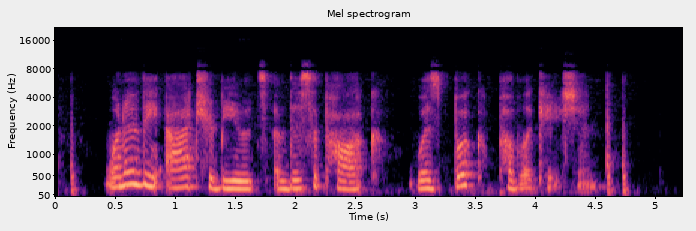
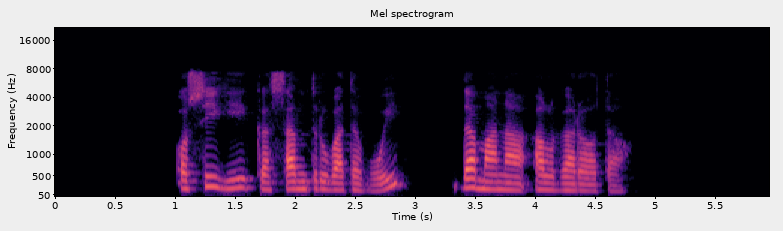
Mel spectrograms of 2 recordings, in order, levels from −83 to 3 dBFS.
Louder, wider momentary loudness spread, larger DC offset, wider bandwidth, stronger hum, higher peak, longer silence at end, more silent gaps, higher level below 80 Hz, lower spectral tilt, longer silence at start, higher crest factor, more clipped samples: first, -18 LUFS vs -29 LUFS; first, 13 LU vs 9 LU; neither; first, 9.4 kHz vs 8.2 kHz; neither; first, -4 dBFS vs -10 dBFS; second, 0.45 s vs 1.2 s; neither; first, -56 dBFS vs -76 dBFS; about the same, -4.5 dB/octave vs -5 dB/octave; second, 0.15 s vs 1 s; second, 14 dB vs 20 dB; neither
